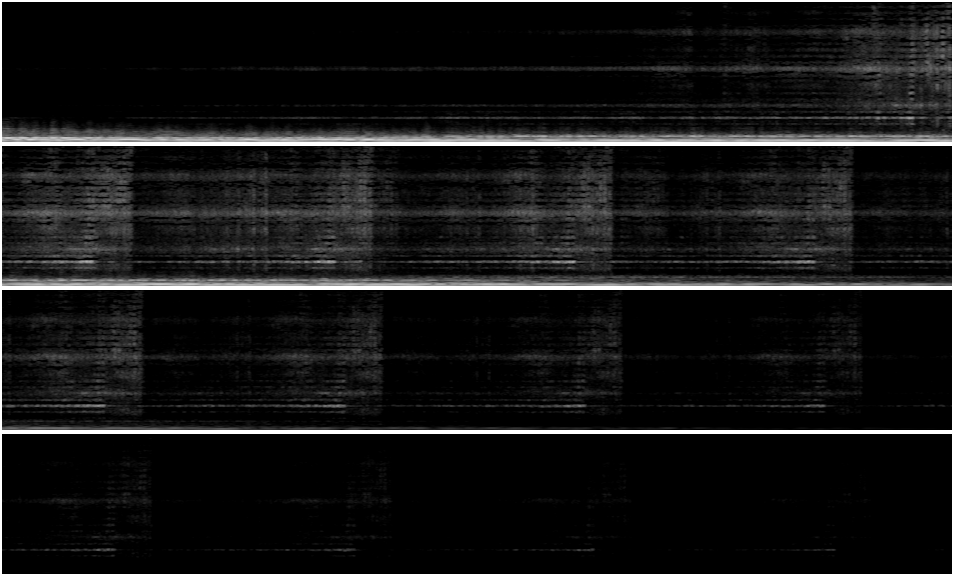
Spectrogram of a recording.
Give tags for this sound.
multisample; granular; dark; multi-sample; synth; ambient

